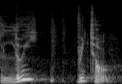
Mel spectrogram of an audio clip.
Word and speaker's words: Louis Vuitton: It's almost like an umlaut in German on the U, so it's Louis Vuitton.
